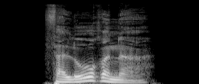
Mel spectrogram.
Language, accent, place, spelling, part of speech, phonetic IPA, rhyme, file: German, Germany, Berlin, verlorener, adjective, [fɛɐ̯ˈloːʁənɐ], -oːʁənɐ, De-verlorener.ogg
- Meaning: inflection of verloren: 1. strong/mixed nominative masculine singular 2. strong genitive/dative feminine singular 3. strong genitive plural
